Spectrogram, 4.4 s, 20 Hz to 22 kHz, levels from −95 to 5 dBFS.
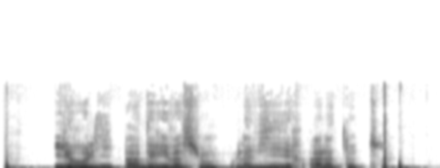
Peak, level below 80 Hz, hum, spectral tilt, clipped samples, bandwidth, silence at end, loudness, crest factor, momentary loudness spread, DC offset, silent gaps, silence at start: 0 dBFS; -50 dBFS; none; -8 dB/octave; under 0.1%; 11 kHz; 0.3 s; -26 LUFS; 24 dB; 10 LU; under 0.1%; none; 0.05 s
